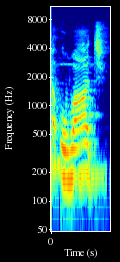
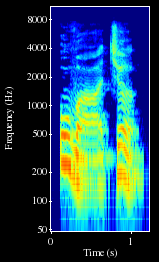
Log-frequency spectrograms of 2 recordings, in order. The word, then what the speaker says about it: उवाच: गलत बोलते हैं। उवाच। उवाच। उवाच नहीं है। उवाच उवाच उवाच पता है कब होता? जब इसके नीचे हलंत लगा होता। यानी च आधा होता। जब ये च आधा होता तब कहते उवाच।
